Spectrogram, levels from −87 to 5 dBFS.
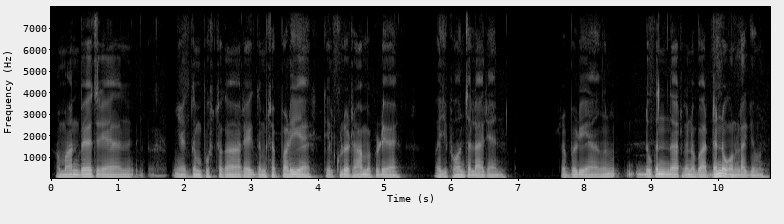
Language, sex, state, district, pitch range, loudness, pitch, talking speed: Marwari, male, Rajasthan, Nagaur, 90-100 Hz, -25 LUFS, 95 Hz, 180 wpm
